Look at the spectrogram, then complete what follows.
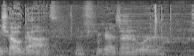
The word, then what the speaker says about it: Cho'Gath: There's an A in Cho'Gath, if you guys aren't aware.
